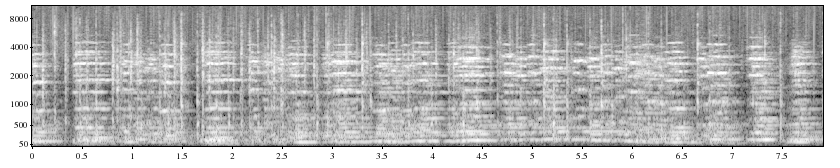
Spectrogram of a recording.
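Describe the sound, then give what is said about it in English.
Galloping hoofbeats of outlaws' horses pound in a fast, steady rhythm, loud, stirring a cloud of dust, over a dense, busy background of sustained tones that lasts the whole time. “The thundering hoofs of the outlaws' horses stirred a cloud of dust that thoroughly concealed a little half-breed Indian that had been riding with the men, unnoticed by them.”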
